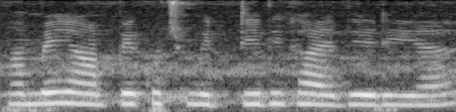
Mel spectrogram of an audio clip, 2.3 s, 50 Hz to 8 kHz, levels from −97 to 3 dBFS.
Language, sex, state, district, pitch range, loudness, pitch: Hindi, female, Punjab, Pathankot, 255-275 Hz, -13 LUFS, 265 Hz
